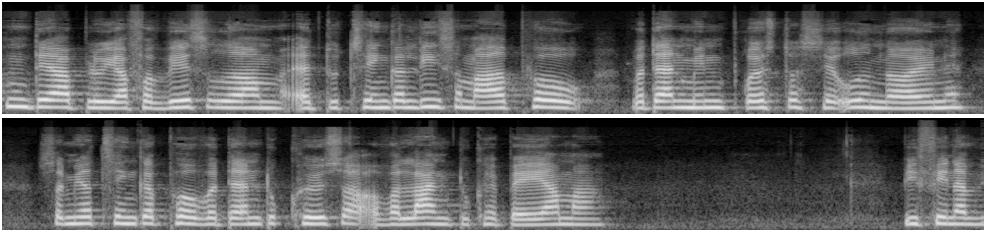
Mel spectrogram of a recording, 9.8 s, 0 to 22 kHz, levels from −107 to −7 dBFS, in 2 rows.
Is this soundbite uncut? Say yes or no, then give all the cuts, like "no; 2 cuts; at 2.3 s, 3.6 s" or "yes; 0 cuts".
yes; 0 cuts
